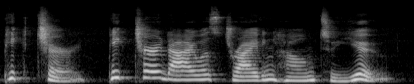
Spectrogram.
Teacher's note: Esse T é ch, ch. Então, pictured.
